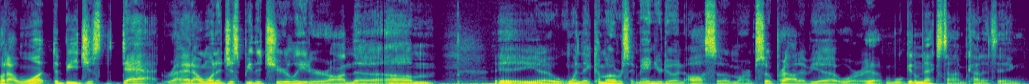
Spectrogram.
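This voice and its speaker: A man's fairly low voice at a fairly quick pace, with ordinary pitch variation and noticeable background noise. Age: 40s. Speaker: martial arts instructor. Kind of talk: podcast interview. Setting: studio.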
